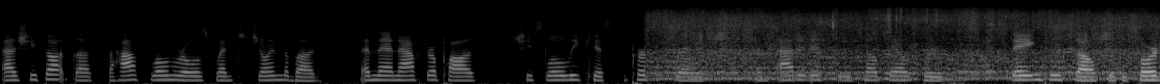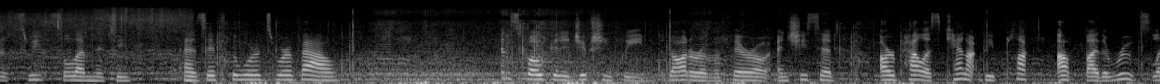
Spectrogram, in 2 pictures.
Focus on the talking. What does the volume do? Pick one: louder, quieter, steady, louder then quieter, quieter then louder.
louder.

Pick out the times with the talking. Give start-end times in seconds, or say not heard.
0.0-15.0, 16.6-23.1.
